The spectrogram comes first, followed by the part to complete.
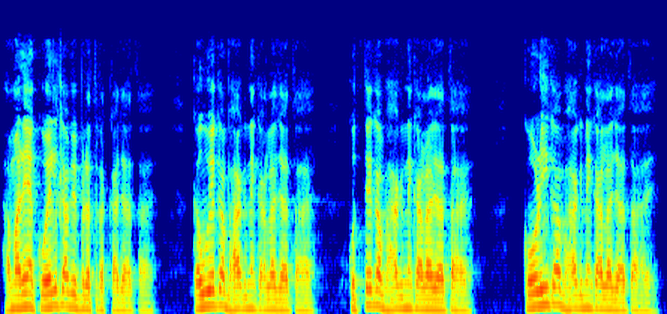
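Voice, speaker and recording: A man giving a storytelling discourse to an audience, speaking in a measured way and clearing his throat now and then. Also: mid-range voice, highs cut off.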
